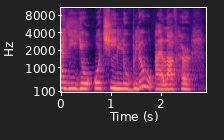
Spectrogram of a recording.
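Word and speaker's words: её: Я ее, е, not stressed, pronounce it as и.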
